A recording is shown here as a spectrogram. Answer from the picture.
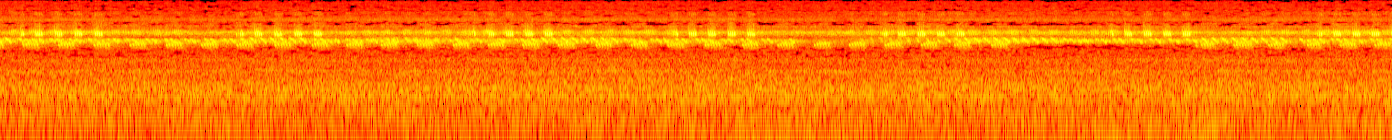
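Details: Calling insects in a soothing nature soundscape, clusters of four or five sharp high pulses recurring roughly every one and a half seconds, set against a continuous high-pitched insect hum and faint low noise.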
